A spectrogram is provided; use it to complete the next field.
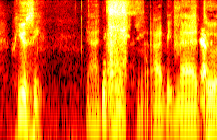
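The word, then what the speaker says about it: Hussey: by the beautiful Olivia hussy husy God I'd be mad too if that was you know you know even if it is pronounced husy even if it is pronounced hussy please say husy yes H because the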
